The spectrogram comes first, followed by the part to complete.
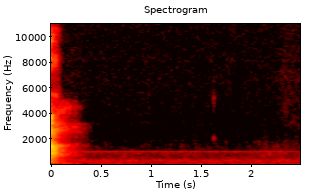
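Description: A man's spoken word trails off at the very start, then near silence: faint room tone with a low hum and a very faint steady high tone.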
